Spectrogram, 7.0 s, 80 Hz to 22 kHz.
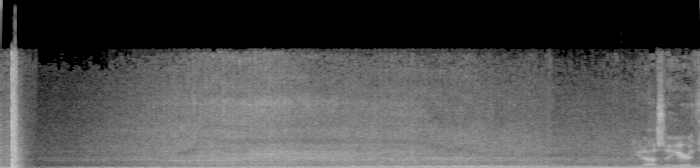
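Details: Turbocharged car (Turbonetics 60mm turbo kit, 5.5 lbs boost, custom tune) at idle: deep, uneven thumping at the tailpipe, about three per second; owner suspects an exhaust leak or something loose at the back, unconfirmed.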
